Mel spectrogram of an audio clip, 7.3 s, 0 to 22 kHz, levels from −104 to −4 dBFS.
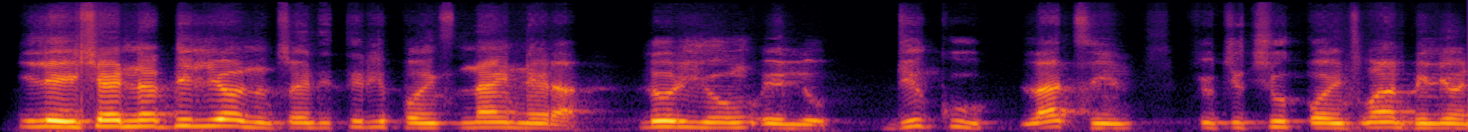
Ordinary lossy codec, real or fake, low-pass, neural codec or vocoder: Opus, 64 kbps; fake; 19.8 kHz; autoencoder, 48 kHz, 32 numbers a frame, DAC-VAE, trained on Japanese speech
